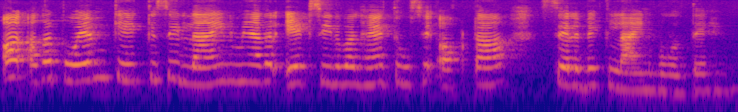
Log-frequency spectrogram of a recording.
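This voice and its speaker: A woman teaches an exam-prep lesson. Her voice sits high, and she takes her time, working through each point patiently and answering her own rhetorical questions. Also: fairly even intonation, a little slow.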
